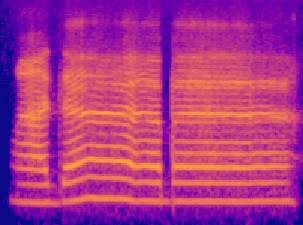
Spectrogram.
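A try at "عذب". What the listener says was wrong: ada zal azaba azaba.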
